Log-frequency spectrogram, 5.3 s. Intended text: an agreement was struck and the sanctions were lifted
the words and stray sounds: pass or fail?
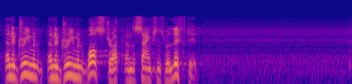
fail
